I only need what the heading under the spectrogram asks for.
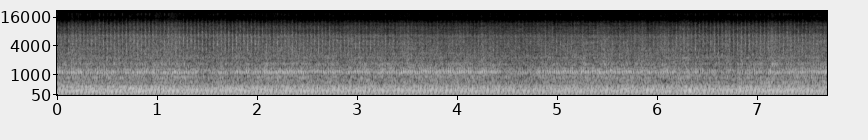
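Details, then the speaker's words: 70-year-old National reel mower with Clinton single-cylinder engine, after new flywheel, points, tank flush and carb clean, mowing with steady even drone, no misses, surging or flywheel-area noises; normal running under load. "No more unhappy noises from underneath the flywheel cover. No more uneven running from the iffy spark."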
